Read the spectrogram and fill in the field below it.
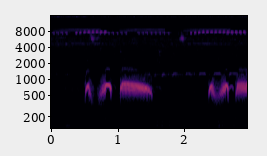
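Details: Trained decoy spotted dove beginning to call a distant rival. A mellow cooing phrase of two brief notes and a sustained low coo is followed by the next phrase starting. A faint steady whine sits in the background.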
